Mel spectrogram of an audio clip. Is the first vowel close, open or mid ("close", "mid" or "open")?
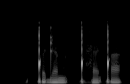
mid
